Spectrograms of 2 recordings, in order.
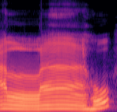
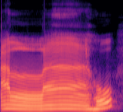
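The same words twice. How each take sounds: First: The L sounds thin and light. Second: The L sounds thin and light.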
